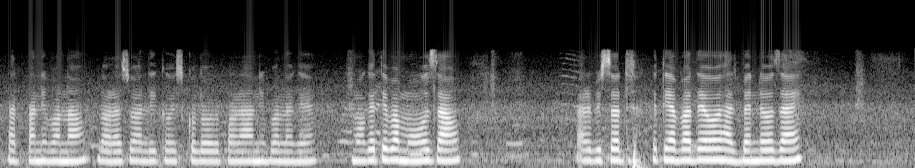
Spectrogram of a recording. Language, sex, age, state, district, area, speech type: Assamese, female, 30-45, Assam, Nalbari, rural, spontaneous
